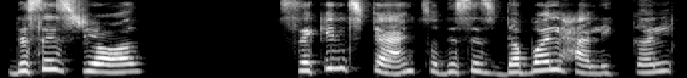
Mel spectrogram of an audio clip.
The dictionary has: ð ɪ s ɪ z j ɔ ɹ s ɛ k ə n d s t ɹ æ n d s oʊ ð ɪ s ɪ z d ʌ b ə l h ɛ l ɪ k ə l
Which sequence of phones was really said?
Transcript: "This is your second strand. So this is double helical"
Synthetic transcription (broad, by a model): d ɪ s ɪ z j ɔ ɹ s ɛ k ə n d s t æ n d s oʊ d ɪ s ɪ z d ʌ b ə l h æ l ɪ k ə l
